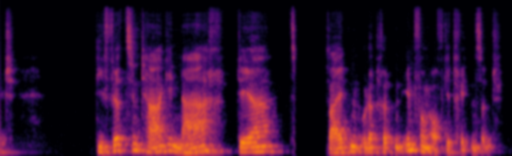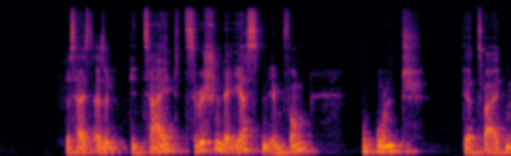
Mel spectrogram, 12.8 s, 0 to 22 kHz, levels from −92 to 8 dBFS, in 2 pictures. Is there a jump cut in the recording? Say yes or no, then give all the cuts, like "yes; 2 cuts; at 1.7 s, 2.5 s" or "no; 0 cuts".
no; 0 cuts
